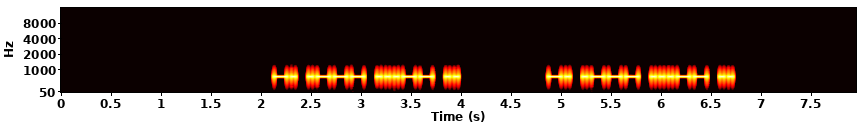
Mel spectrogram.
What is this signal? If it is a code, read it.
Morse code, heard as a keyed tone, about 28 wpm, 700 Hz. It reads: NJ3I NJ3I
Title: USA Call Signs - 4 Characters - Repeated 2x - 28wpm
